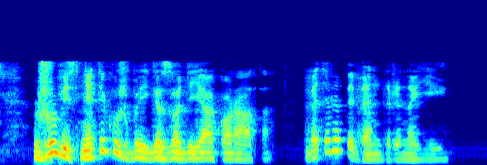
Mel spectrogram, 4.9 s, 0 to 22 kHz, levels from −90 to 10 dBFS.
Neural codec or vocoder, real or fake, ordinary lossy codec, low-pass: none; real; AAC, 24 kbps; 5.4 kHz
